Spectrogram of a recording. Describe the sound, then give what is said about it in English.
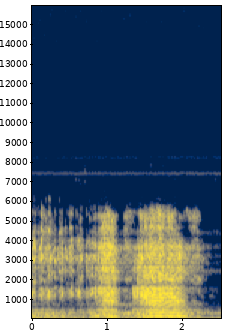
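Two drag racing cars roar loudly down the strip, their engines surging in two rising, revving bursts over a constant low rumble, with no voices; John Whitmore's car, Dragonfly, wins in the left-hand lane by two car lengths. “Both cars, these drivers, so professional, moving exactly at the same time, reading the lines to an nth degree, with Whitmore taking it in the left-hand lane by two car lengths.”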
